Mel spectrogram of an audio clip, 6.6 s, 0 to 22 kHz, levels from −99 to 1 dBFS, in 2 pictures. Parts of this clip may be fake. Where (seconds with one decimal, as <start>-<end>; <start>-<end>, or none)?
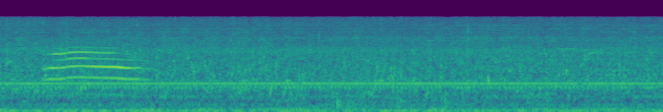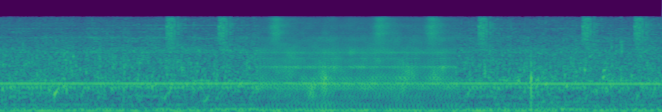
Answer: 4.6-5.6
